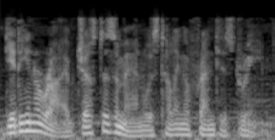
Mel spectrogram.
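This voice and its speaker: A man's voice: very deep voice, big pitch swings, brisk. A man narrating a dramatised audio Bible in a scripted, dramatic storytelling style. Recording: muffled audio under music.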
